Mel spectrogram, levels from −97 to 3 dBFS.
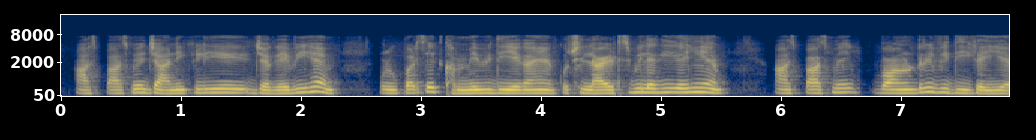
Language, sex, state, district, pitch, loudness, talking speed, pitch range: Hindi, female, Bihar, Jamui, 165 Hz, -16 LUFS, 205 wpm, 160-185 Hz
